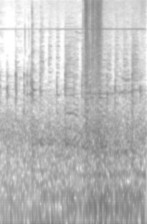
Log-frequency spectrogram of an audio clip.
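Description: Wheel of a compact pipe crawler transporter being set onto its mount, giving a few quiet mechanical clicks and a short ratcheting snap as it locks into place, close and faint.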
